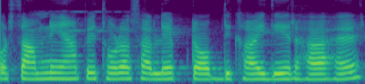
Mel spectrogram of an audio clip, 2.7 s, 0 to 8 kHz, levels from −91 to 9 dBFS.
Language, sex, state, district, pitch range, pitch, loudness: Hindi, female, Maharashtra, Washim, 195-205 Hz, 200 Hz, -15 LUFS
